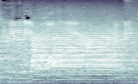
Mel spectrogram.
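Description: A car horn sounded in one steady blast of about a second and a half, starting about half a second in, over crowd chatter.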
